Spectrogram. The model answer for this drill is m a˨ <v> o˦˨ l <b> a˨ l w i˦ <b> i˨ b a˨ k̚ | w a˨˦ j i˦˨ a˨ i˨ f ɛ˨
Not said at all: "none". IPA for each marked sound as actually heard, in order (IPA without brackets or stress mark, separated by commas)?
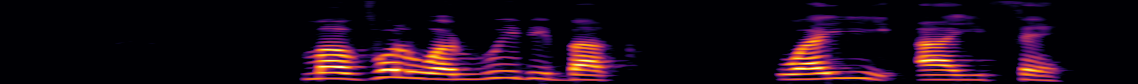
v, w, b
